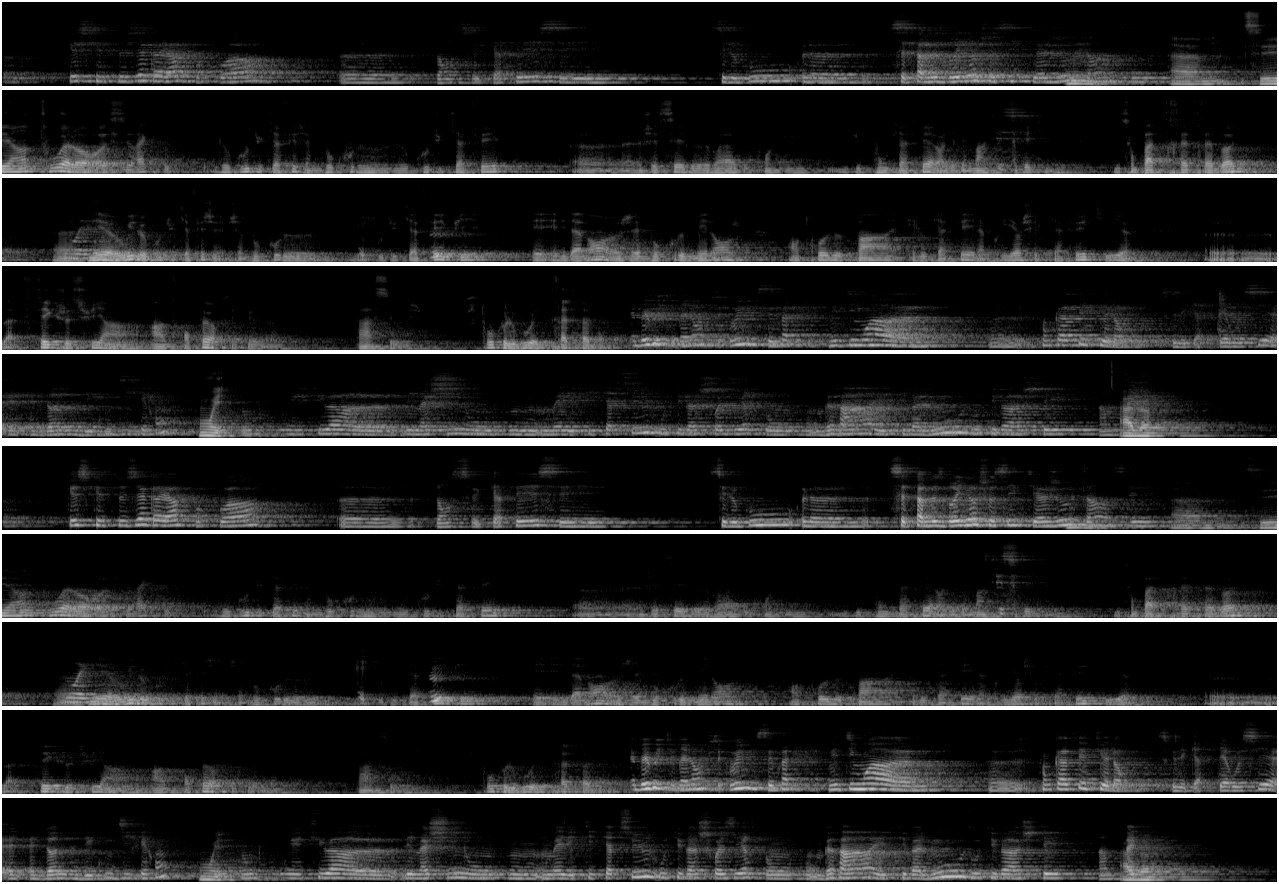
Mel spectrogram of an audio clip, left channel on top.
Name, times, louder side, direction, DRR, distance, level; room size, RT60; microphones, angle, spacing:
voice 1, 0.7-2.6 3.4-6.0 7.1-11.5 22.7-22.9 26.1-26.4 29.0-29.1 29.8-29.9 44.5-47.6 48.1-49.5 49.8-52.7 53.4-61.6 62.0-62.5, right 4 dB, 85° right, 6 dB, 0.5 m, -29 dB
voice 2, 10.6-11.0 11.7-14.4 14.8-17.8 18.4-22.7 23.0-23.4 24.0-25.2 26.0-30.3 30.8-32.9 33.4-36.8 37.5-40.4 40.7-41.1 41.8-42.4 43.1-44.3 53.0-53.3 62.2-62.5, left 3 dB, 50° left, 10 dB, 0.5 m, -32 dB
15.0 x 10.0 x 2.8 m, 2.2 s
head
